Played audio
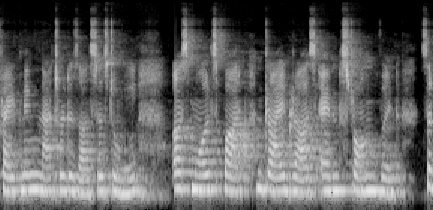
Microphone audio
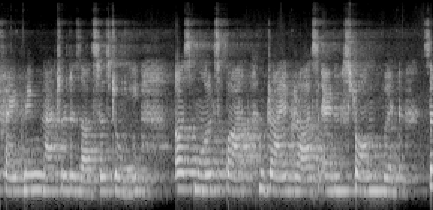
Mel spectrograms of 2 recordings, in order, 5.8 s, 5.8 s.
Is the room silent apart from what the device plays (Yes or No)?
Yes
